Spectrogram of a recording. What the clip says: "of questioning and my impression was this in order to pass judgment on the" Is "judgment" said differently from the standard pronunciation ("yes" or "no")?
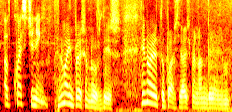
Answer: yes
